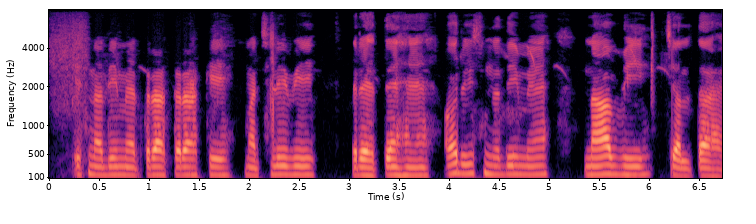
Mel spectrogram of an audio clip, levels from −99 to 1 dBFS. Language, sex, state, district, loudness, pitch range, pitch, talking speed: Hindi, male, Uttar Pradesh, Jalaun, -25 LUFS, 135-150 Hz, 145 Hz, 150 wpm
